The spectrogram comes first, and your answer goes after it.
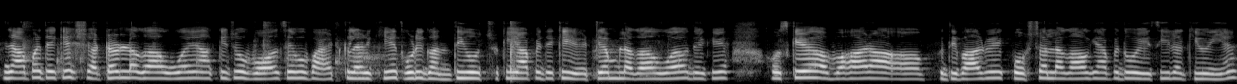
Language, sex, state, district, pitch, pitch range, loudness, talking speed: Hindi, female, Bihar, Lakhisarai, 280 Hz, 265-290 Hz, -15 LUFS, 220 wpm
